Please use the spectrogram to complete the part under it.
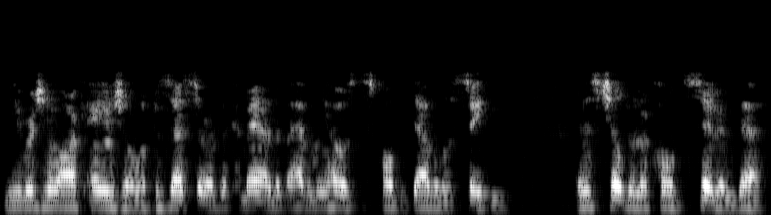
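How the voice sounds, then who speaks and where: A man's voice: mid-range voice, steady tone, fast talker. Phone-like recording of a man reading poetry. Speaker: poetry podcast host, poet. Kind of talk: poetry reading and casual commentary. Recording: muffled, tinny phone-like audio.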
